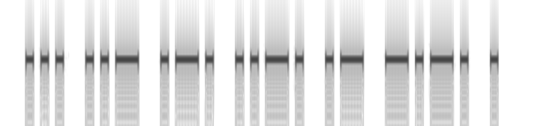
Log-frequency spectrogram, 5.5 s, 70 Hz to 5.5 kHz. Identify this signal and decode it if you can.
Morse code, heard as a keyed tone, about 16 wpm, 700 Hz. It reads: SURFACE
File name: CW-The-Big-Twoheaded-River-1-16WPM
